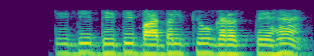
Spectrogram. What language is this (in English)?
Hindi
